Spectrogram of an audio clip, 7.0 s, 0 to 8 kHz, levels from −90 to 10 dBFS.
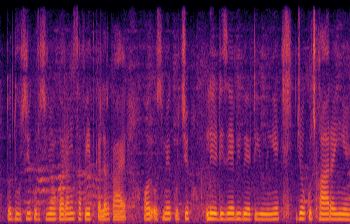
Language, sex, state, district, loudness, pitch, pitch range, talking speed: Hindi, female, Uttarakhand, Tehri Garhwal, -17 LUFS, 190 Hz, 185-200 Hz, 195 wpm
